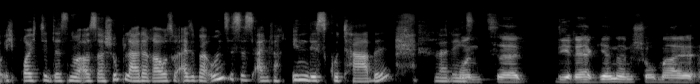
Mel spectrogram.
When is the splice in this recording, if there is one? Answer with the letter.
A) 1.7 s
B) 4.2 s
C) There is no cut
B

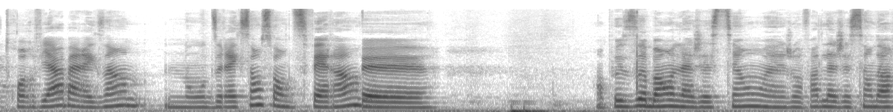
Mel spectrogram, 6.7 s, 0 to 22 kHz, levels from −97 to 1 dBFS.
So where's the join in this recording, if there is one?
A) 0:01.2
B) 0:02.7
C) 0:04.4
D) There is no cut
B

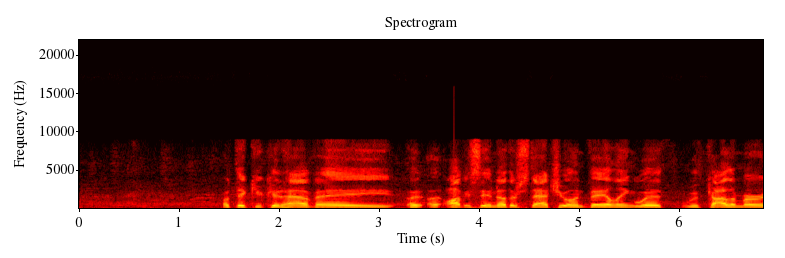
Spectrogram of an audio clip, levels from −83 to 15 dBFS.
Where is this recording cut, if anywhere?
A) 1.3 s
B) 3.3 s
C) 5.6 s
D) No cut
D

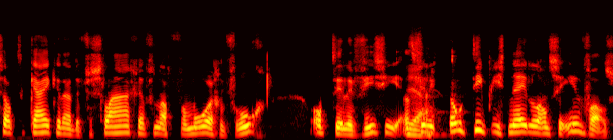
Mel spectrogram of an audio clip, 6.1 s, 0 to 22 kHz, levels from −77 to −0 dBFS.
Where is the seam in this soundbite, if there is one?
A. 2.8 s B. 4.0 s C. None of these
B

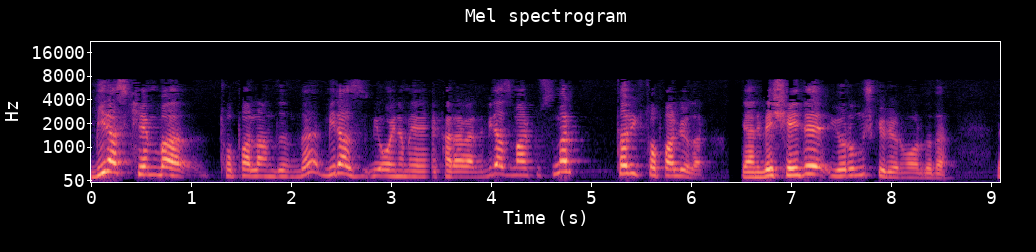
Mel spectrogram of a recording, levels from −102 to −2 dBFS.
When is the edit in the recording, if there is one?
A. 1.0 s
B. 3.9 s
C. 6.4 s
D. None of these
C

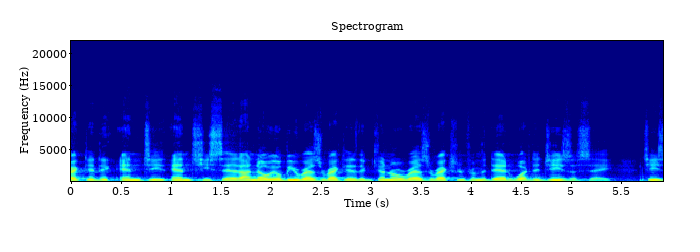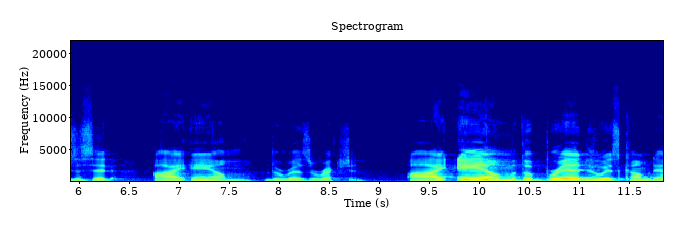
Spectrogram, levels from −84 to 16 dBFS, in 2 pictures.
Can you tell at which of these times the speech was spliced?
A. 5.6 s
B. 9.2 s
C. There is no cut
B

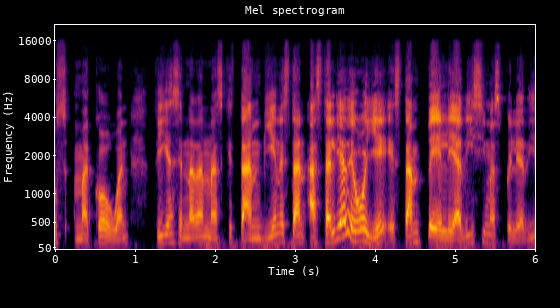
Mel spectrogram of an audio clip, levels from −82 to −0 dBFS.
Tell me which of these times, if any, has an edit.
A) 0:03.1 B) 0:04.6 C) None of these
C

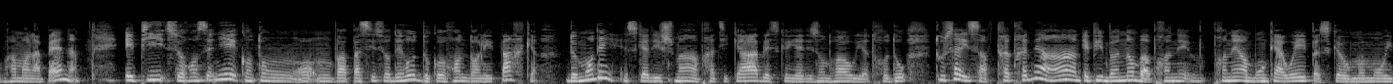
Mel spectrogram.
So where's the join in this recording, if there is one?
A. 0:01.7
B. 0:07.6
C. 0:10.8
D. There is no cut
C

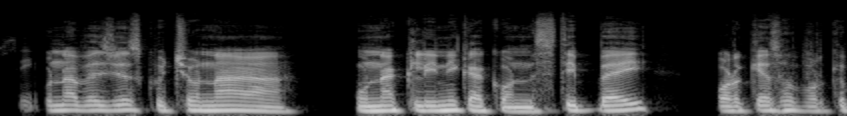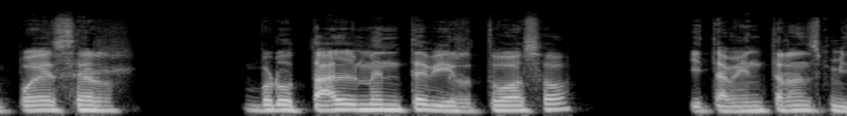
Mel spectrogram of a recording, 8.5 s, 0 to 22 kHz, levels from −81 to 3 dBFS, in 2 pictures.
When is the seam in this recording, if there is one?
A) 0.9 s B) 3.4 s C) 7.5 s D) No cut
B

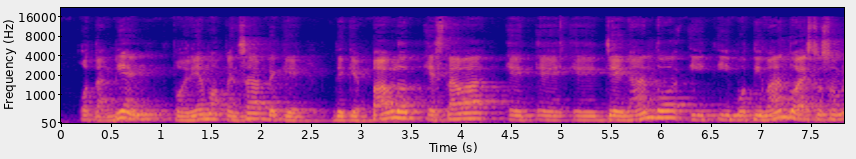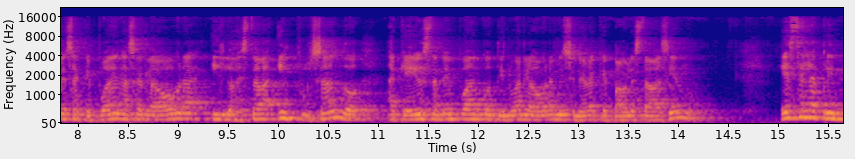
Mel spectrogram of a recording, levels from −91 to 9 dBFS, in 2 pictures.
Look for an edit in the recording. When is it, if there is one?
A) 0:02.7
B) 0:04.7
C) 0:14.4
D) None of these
D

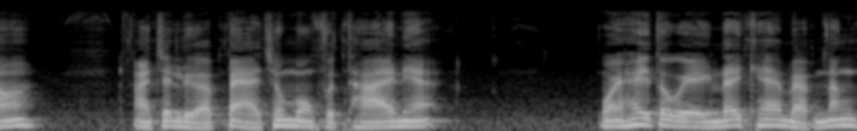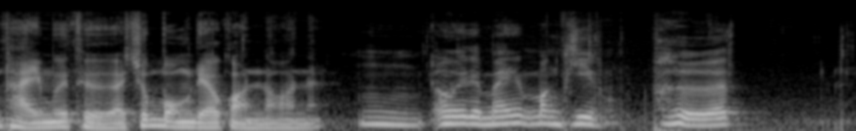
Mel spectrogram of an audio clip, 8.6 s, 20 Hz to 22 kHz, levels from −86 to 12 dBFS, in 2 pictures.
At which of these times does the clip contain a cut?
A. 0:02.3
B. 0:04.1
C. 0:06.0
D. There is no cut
C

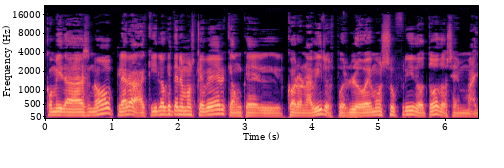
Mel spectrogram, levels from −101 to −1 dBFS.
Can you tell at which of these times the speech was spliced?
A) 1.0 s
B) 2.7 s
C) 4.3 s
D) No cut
A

